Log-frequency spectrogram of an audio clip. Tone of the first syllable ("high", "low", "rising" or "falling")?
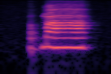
high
